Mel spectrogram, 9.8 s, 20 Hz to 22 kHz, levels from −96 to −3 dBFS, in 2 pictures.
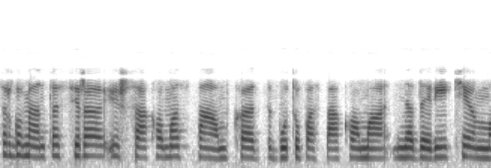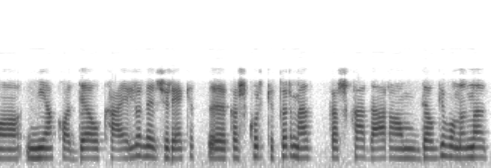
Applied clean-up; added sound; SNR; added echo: none; none; none; none.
